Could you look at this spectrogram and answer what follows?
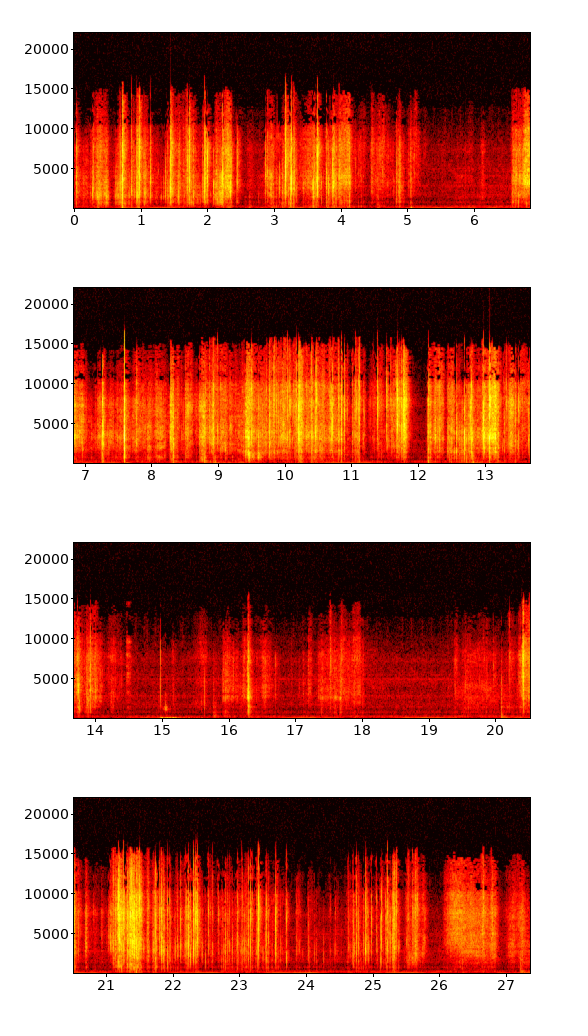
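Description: Clear plastic packaging bags crinkling and tearing as they are opened and handled, in several bursts with a quieter pause around the middle.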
